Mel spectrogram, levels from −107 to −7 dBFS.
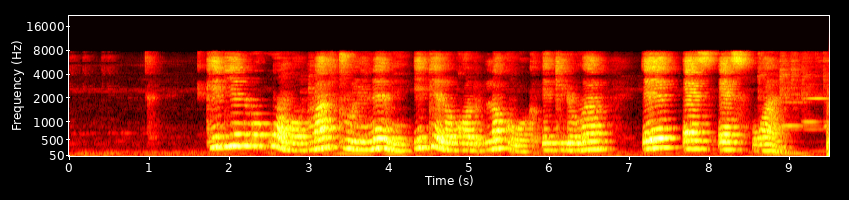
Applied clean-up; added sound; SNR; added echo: none; none; none; reverberation time 0.3 s.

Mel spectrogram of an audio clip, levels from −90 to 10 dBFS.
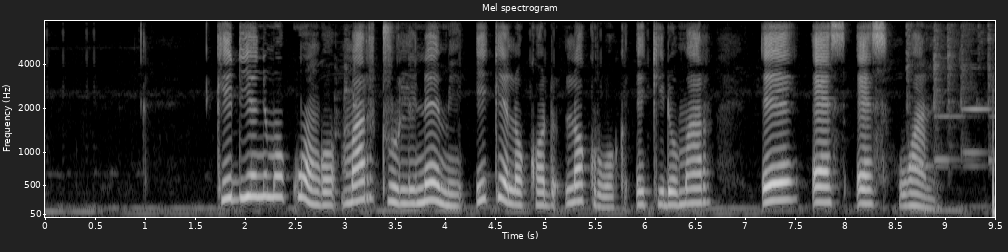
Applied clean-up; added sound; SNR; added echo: none; none; none; none.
